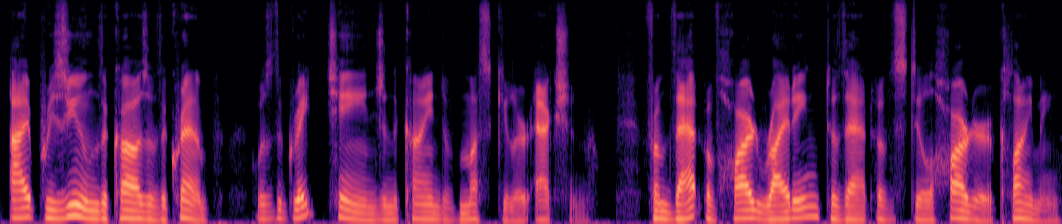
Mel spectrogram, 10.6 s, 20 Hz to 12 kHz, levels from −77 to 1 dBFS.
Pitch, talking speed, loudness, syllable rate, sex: 110 Hz, 160 wpm, -20 LUFS, 4.0 syllables/s, male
